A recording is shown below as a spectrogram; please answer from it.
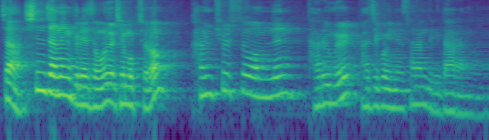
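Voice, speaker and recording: Male pastor, emphatic and chatty preaching, voice a bit high, reverberant room. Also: darkish tone. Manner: conversational, emphatic preaching with rhetorical questions. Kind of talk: sermon.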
